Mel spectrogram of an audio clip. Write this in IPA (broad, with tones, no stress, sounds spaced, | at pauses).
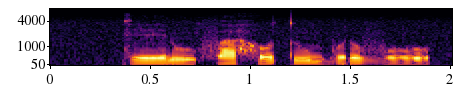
k eː˨ ɾ ũ˨ f a˨ h o˦ t ũ˨˦ b ʊ˦ ɾ ʊ˦ v o˨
